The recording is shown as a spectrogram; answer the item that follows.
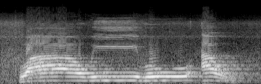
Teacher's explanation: Wawu makhrajnya adalah di antara dua bibir. Bibir renggang.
